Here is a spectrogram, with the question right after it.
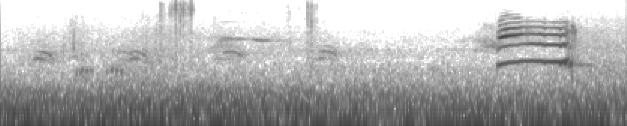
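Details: Emerging from behind a hedge, a friendly orange tabby cat gives one clear, sustained meow near the end, level then dipping. Faint chirping sounds come earlier, over a steady low background rumble.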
